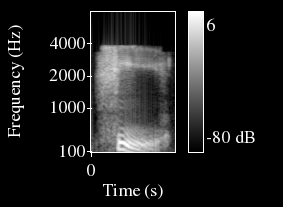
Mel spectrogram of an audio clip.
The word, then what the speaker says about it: Xi: The president of China pronounces his name Xi.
